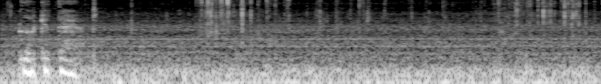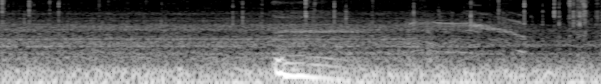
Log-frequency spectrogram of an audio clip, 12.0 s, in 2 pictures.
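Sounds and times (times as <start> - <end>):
low rumble inside a car: 0.0 - 12.0
plastic wrap crinkling: 1.9 - 6.7, 11.4 - 12.0.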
